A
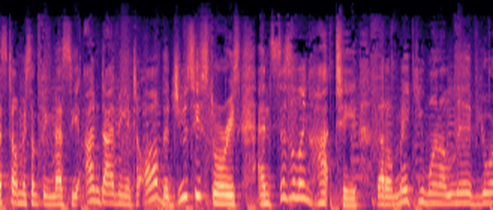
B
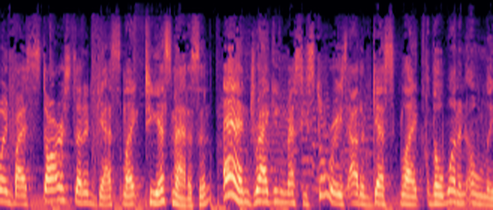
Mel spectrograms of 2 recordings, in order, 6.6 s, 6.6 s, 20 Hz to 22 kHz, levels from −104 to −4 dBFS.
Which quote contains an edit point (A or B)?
B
